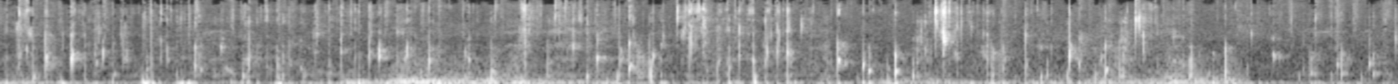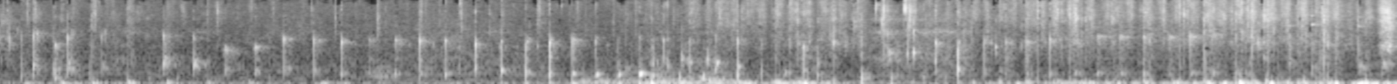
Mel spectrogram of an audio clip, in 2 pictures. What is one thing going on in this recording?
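A young man whispers softly, very close to a microphone.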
